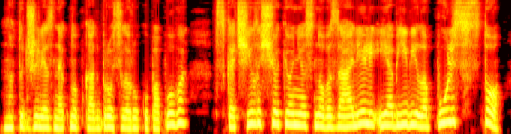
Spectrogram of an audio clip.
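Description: A woman reads a story aloud in a measured, steady narration. Her voice sits somewhat low for a woman, and she keeps an even storytelling manner throughout. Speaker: audiobook reader. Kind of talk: scripted narration.

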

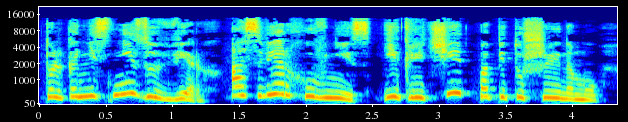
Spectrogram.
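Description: A woman narrating a humorous children's story in a lively, playful storytelling manner. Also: sits high, normal speed. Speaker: audiobook reader.

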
